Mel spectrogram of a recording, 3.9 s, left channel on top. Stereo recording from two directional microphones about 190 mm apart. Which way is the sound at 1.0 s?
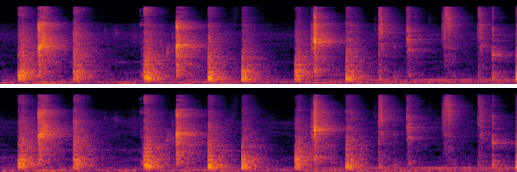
Centre (ahead or behind).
